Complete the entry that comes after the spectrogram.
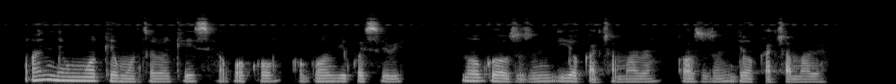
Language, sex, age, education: Igbo, female, 15-29, tertiary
